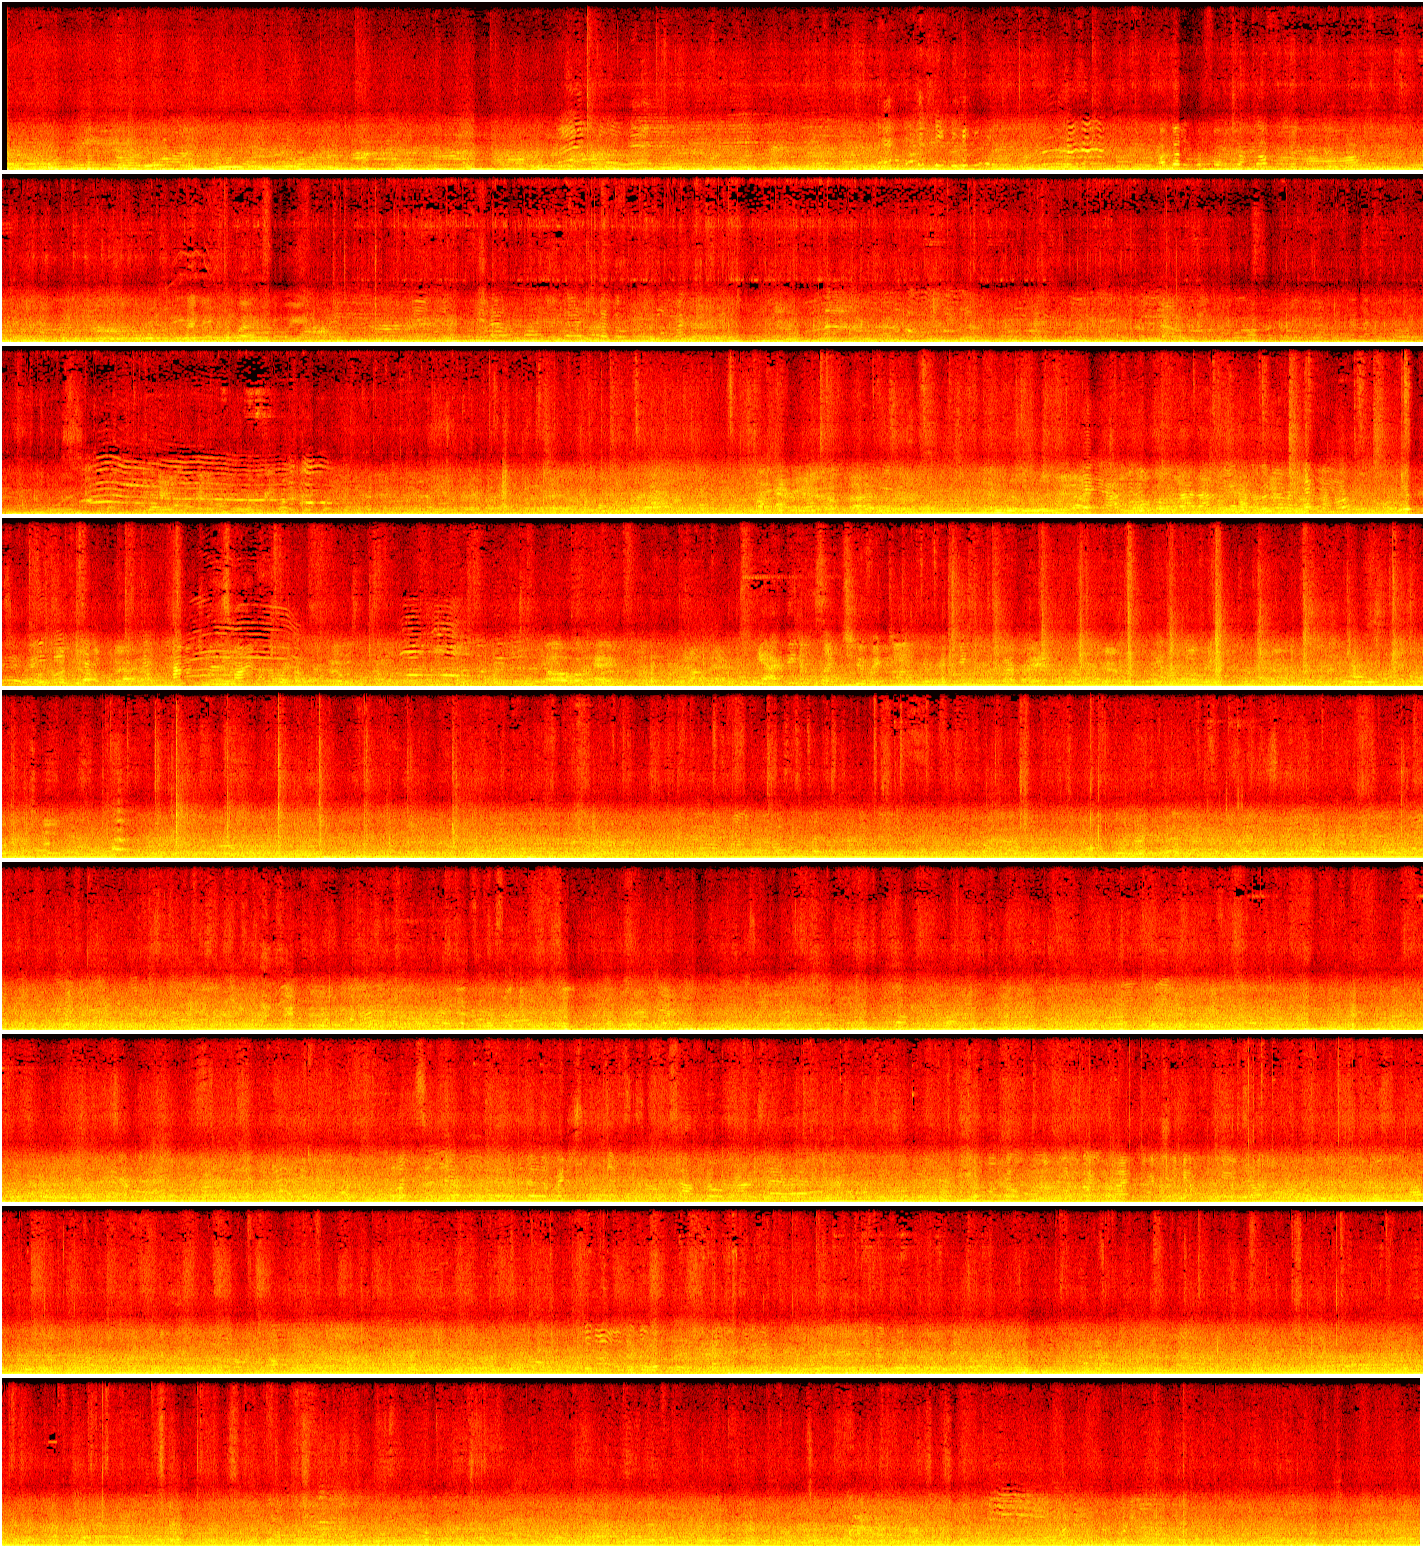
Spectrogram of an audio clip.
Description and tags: London Bridge - Walking up to Tate Modern
binaural, city, field-recording, london, london-underground, metro, station, train, tube, underground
